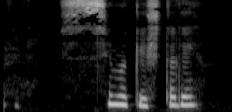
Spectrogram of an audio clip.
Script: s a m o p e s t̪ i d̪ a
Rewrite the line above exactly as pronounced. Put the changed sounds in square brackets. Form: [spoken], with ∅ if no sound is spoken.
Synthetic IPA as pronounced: s [i] m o [k] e [ʃ] t̪ [a] d̪ [e]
